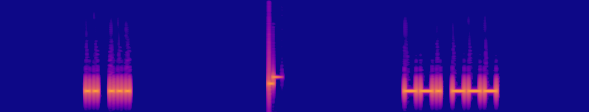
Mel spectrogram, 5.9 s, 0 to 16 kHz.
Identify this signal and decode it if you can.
Morse code, heard as a keyed tone, about 30 wpm, 700 Hz. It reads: IS GO
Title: Two Letter Words - 30wpm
